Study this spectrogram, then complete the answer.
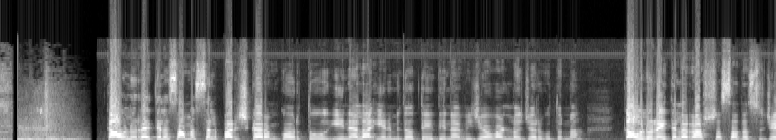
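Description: A woman reads out calmly and clearly through a microphone.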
